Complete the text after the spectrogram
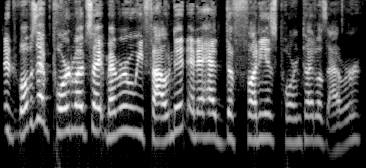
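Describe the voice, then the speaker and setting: Co-host, man, high and sharp voice, dry close sound, crude teasing. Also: a little fast, no echo. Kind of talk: casual chat.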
